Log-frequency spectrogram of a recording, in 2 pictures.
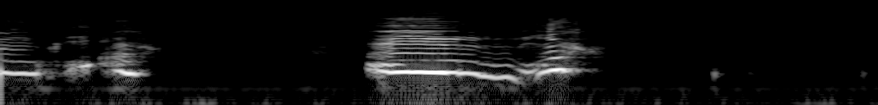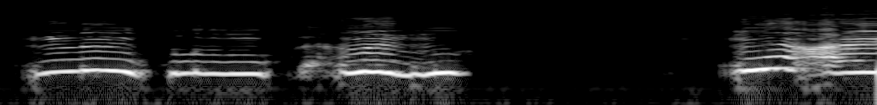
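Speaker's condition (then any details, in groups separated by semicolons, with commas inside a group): Cerebral palsy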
